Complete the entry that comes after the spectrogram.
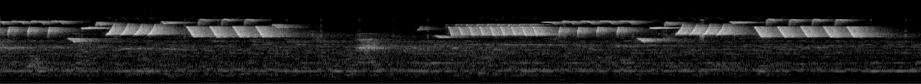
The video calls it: Wren Sound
